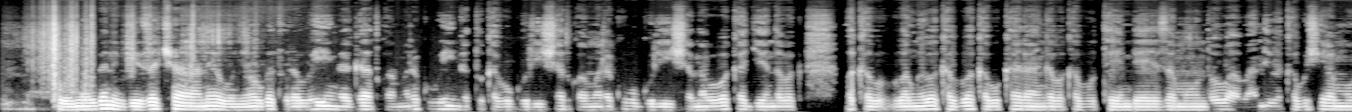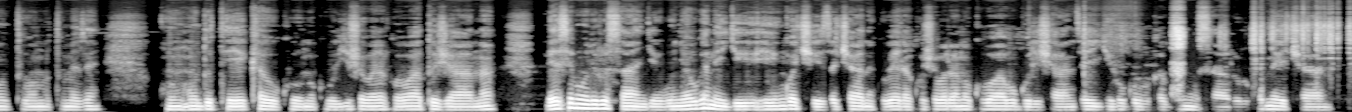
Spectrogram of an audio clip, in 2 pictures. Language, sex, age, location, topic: Kinyarwanda, male, 25-35, Musanze, agriculture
